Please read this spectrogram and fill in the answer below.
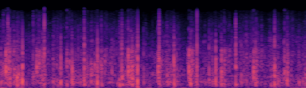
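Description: Audience applauding outdoors, many separate hand claps in a dense, irregular patter.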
